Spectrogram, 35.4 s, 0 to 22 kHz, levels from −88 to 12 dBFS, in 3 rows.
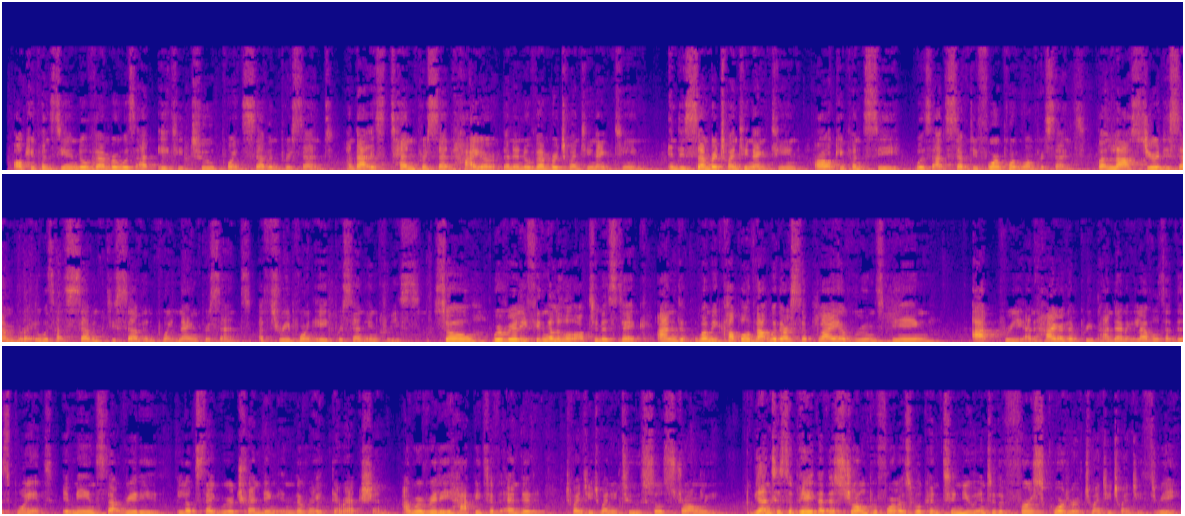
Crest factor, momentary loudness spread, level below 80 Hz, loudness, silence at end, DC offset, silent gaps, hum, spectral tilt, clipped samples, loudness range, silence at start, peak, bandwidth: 18 dB; 10 LU; -52 dBFS; -19 LUFS; 0 s; under 0.1%; none; none; -5 dB/octave; under 0.1%; 4 LU; 0.05 s; 0 dBFS; 16.5 kHz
